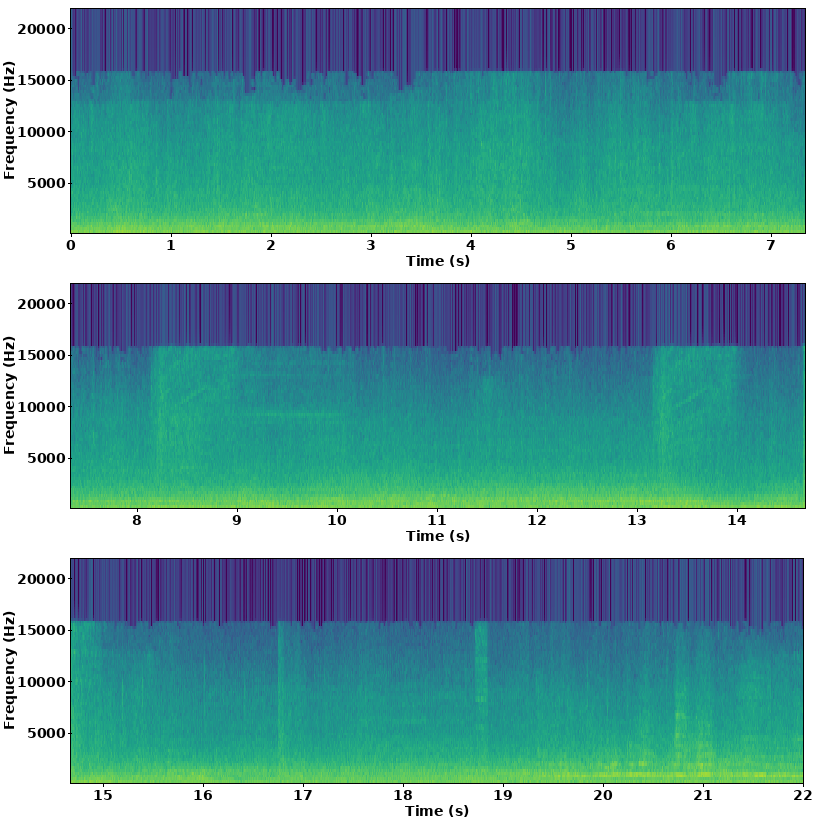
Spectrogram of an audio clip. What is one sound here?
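Tyres skid and screech on a dirt road.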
